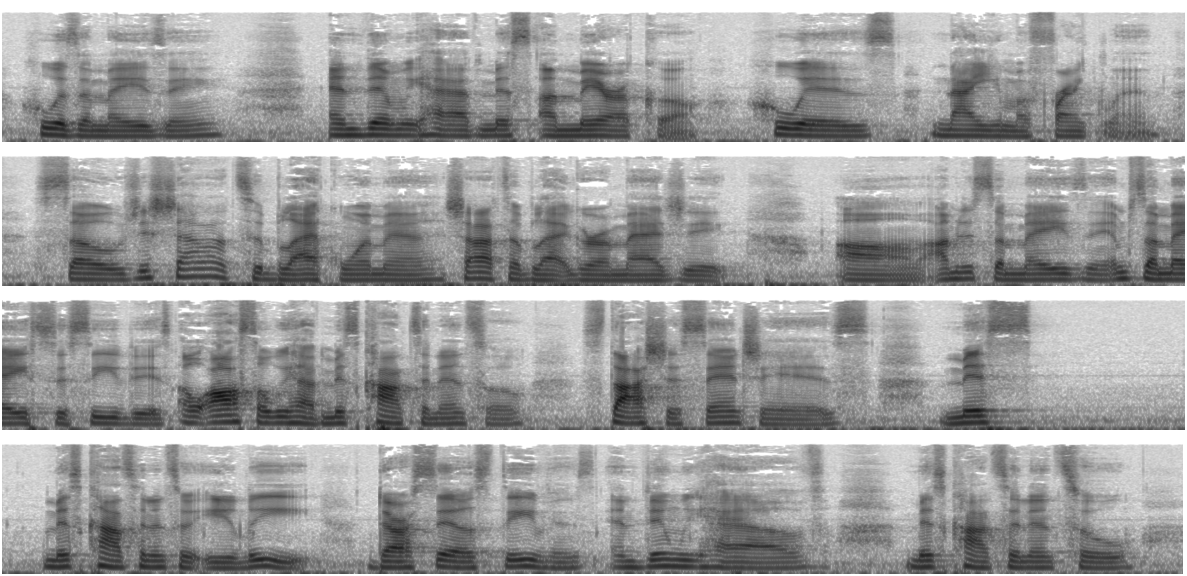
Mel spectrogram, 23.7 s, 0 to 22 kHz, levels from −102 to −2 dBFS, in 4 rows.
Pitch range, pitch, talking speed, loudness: 120-140 Hz, 130 Hz, 140 wpm, -22 LUFS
